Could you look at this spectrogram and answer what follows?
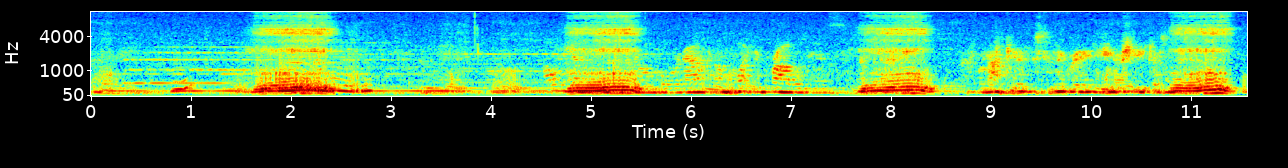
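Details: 6-week-old male infant snoring: loud, rough snores about every three seconds, around 20 a minute, with talk and tonal sounds faintly behind; infant snoring.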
